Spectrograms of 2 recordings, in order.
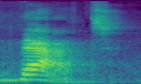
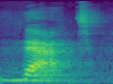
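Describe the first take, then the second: The two takes are said the same way.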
